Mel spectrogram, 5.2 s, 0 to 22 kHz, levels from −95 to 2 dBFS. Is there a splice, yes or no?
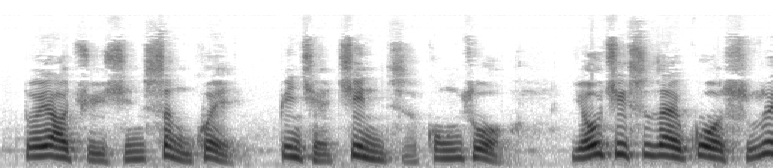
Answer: no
